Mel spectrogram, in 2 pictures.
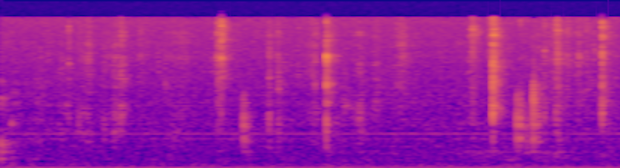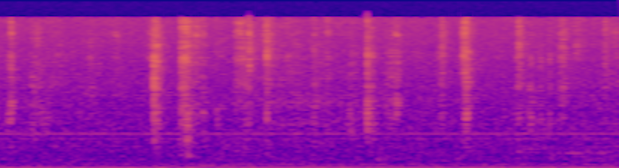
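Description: Faint, scattered crinkles and ticks of paper flower petals being folded and pinched by hand.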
